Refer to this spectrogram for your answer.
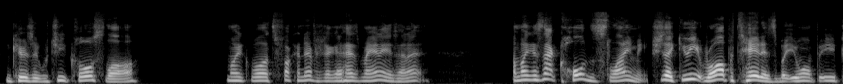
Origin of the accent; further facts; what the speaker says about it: Ohio, United States; accent: Ohio; I already had my Ohio accent.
